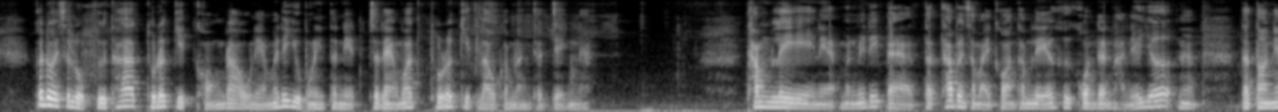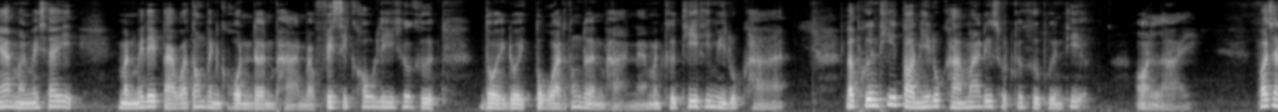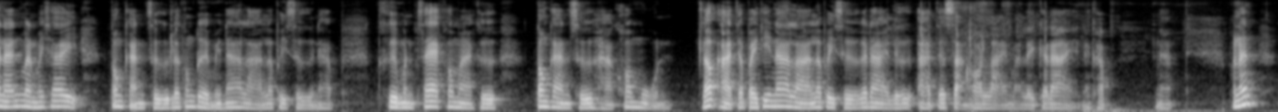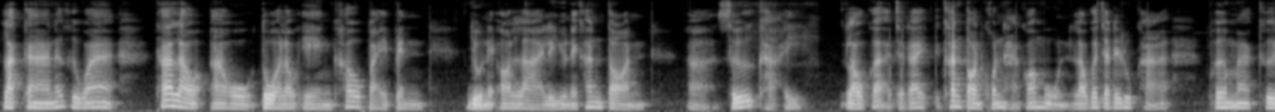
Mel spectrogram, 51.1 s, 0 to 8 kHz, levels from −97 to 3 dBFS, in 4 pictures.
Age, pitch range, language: 20-39, 110-135 Hz, Thai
